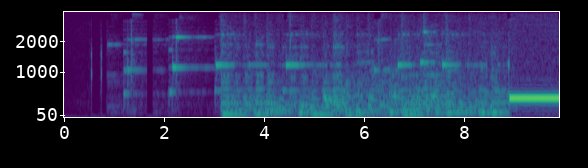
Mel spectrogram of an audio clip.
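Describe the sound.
Telephone line sounds during a call transfer: a few short electronic beeps, then several seconds of tinny hold melody, ending in a loud, steady tone.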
